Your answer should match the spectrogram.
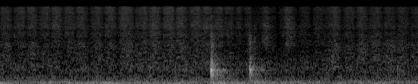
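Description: A board eraser rubbing across a whiteboard in wiping strokes, wiping writing off. Two short knocks come about halfway through, half a second apart.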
